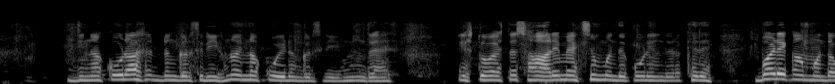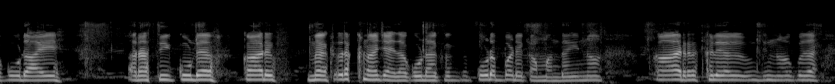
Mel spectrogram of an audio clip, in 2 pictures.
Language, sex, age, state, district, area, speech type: Dogri, male, 18-30, Jammu and Kashmir, Kathua, rural, spontaneous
